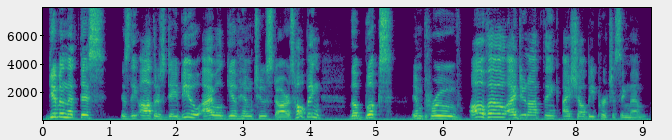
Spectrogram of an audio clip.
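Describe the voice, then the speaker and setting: A man's voice: high-pitched, sing-song, a little slow, a bit bright. A man reading reviews aloud and reacting off the cuff as their author, with a theatrical, emphatic, mock-exasperated delivery.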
